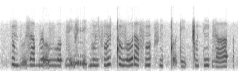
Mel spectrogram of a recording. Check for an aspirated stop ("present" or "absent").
absent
